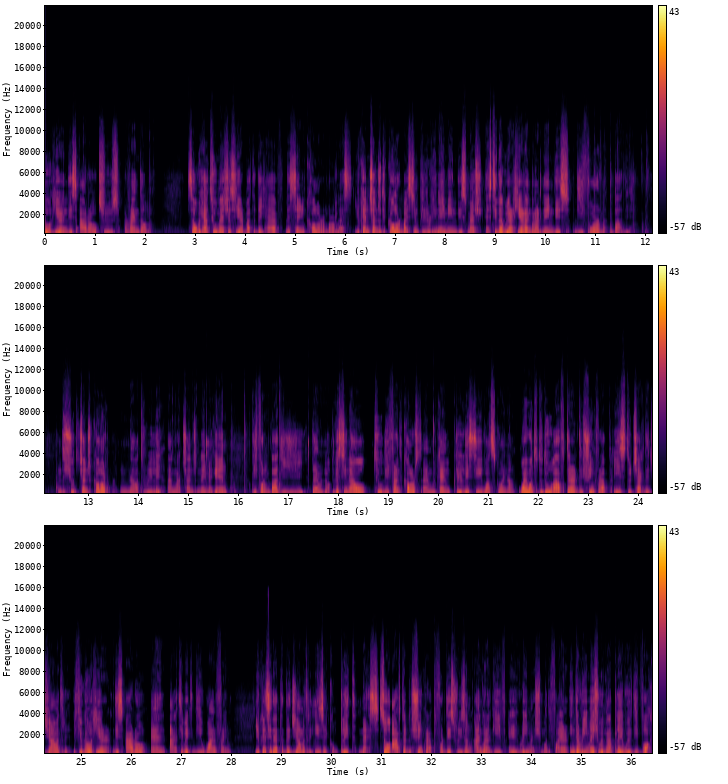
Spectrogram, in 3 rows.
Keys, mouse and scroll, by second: 0.7-2.5 drag, 3.0-4.2 scroll up 1, 4.2-5.2 middle drag, 5.4 middle click, 7.8 click, 7.9-12.0 drag, 14.6 click, 14.8-16.9 drag, 16.3 y, 16.5 y, 17.8-18.3 middle drag, 18.4-18.9 scroll down 2, 18.9-19.6 scroll up 3, 20.6-21.5 shift+scroll down 1, 21.5 shift+middle click, 21.5 scroll down 2, 25.7-28.3 drag, 28.4-30.5 middle drag, 33.4-34.8 drag.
